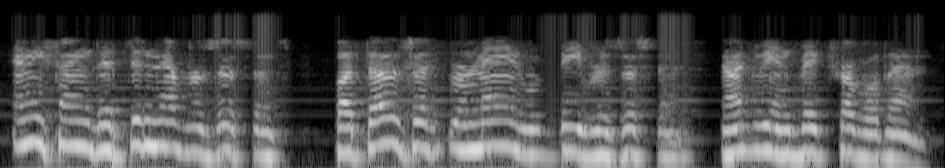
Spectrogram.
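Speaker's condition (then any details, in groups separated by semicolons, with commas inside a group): Multiple sclerosis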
